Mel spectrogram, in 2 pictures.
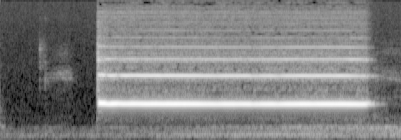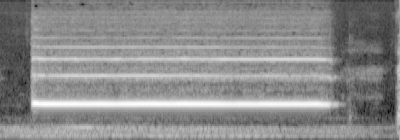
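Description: Metal flute headjoint played on its own, air blown across the embouchure hole: two long, steady notes on the same high pitch, each about three seconds, with a short pause between them.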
